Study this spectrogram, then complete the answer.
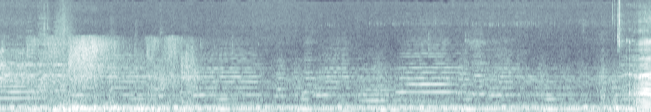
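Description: Shatter attack effect from Yu-Gi-Oh! The Falsebound Kingdom, a quiet crashing smash with ringing tonal layers that fade gradually, set over a steady low game drone.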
